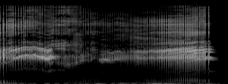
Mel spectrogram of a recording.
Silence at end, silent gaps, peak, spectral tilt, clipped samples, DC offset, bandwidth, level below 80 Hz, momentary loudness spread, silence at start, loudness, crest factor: 0.15 s; none; -6 dBFS; 4 dB/octave; under 0.1%; under 0.1%; 17 kHz; -68 dBFS; 16 LU; 0 s; -27 LUFS; 24 dB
